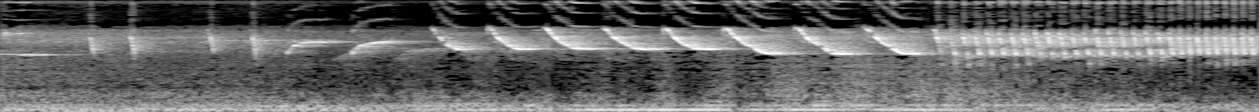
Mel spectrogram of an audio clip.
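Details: Canary singing to challenge rivals into song, beginning with sparse notes, then a run of rapid downswept whistled syllables and ending in a dense, harsh rolling trill.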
